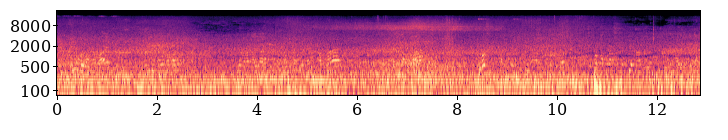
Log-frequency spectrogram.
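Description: Road traffic noise: a minivan drives past close by at the start, and engine hum from traffic continues steadily. People's voices talk over it in the background.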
